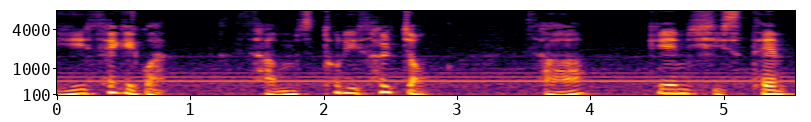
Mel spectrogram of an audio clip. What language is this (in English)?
Korean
